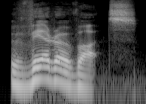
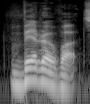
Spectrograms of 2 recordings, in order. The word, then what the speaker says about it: Verovats: This is Verovats. That's how you say her name. I actually looked it up here. Verovats.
